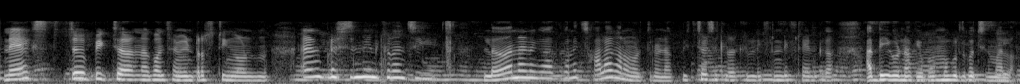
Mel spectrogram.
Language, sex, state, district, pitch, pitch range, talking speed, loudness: Telugu, female, Andhra Pradesh, Krishna, 210 Hz, 195-255 Hz, 160 wpm, -16 LUFS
